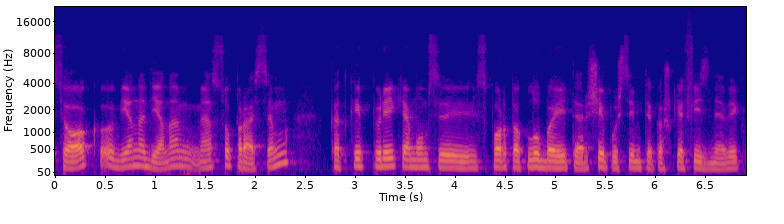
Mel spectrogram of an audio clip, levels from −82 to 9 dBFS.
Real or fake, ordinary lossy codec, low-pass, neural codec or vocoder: real; Opus, 16 kbps; 19.8 kHz; none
